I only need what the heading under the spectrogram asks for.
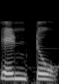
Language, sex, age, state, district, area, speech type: Kannada, female, 18-30, Karnataka, Chamarajanagar, urban, read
